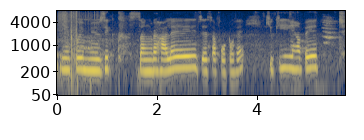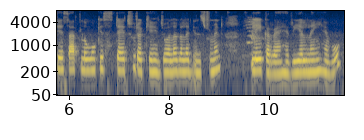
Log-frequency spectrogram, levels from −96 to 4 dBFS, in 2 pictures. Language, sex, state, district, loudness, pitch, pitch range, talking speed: Hindi, female, Gujarat, Valsad, -15 LUFS, 215 Hz, 200-240 Hz, 150 wpm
